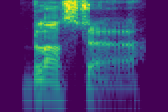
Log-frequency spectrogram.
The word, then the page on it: bluster: British English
